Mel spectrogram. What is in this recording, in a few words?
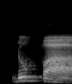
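"dupa", Malay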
